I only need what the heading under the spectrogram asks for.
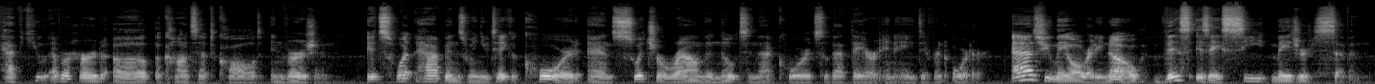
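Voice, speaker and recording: A man's voice: deep voice, expressive, moderate pace, breathy edge, distant mic. A man giving an upbeat, direct online lesson on piano harmony. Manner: upbeat, direct instructional delivery. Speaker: music teacher.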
